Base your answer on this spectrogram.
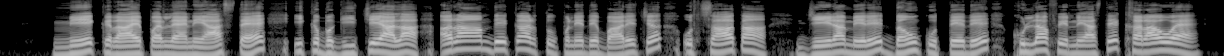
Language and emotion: Dogri, happy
